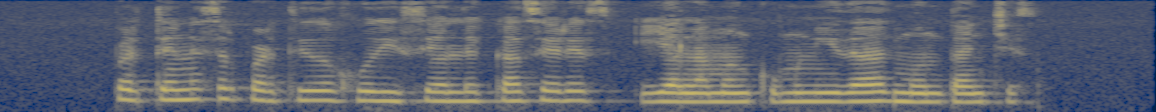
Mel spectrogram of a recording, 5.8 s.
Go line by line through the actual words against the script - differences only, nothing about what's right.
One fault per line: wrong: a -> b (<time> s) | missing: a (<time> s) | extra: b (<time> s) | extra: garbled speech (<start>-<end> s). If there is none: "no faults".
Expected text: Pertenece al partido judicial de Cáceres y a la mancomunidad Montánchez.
no faults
